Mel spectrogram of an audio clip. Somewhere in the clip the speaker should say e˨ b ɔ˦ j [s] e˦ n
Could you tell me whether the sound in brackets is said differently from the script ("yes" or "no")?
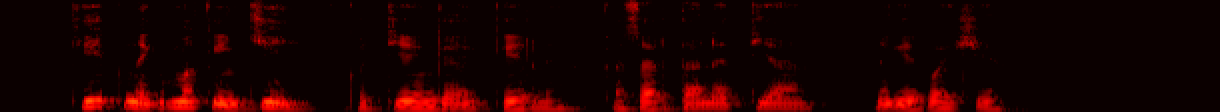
yes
